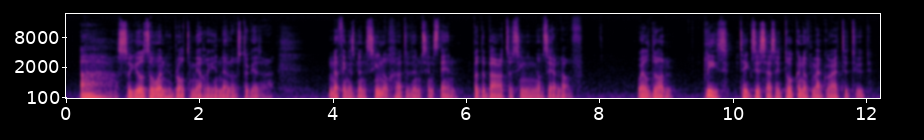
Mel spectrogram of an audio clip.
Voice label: breton french

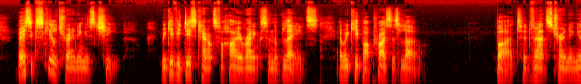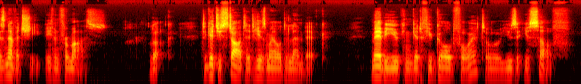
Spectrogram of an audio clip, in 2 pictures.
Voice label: high elf male lowborn

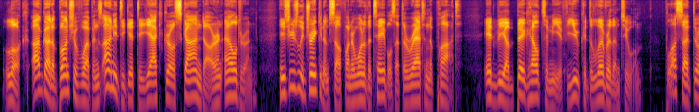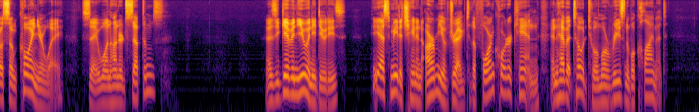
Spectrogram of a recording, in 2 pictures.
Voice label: male imperial audition, voice acting

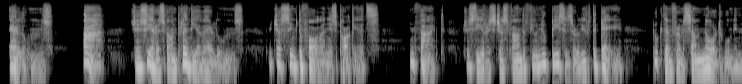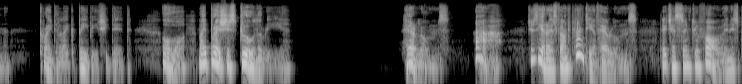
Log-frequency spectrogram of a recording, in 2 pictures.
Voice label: khajiit audition; skywind

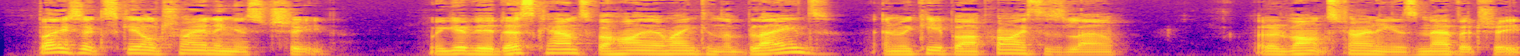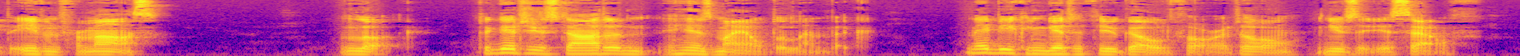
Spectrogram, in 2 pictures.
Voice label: high elf audition, voice acting

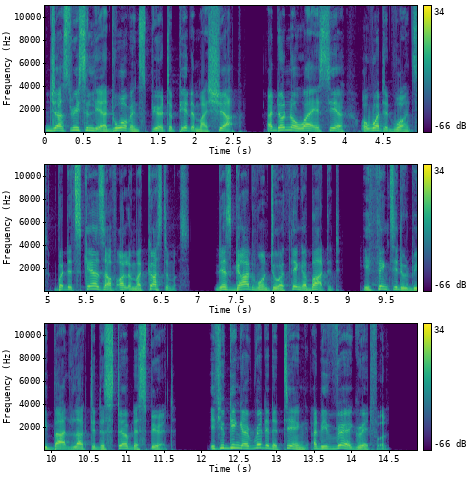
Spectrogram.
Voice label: male african

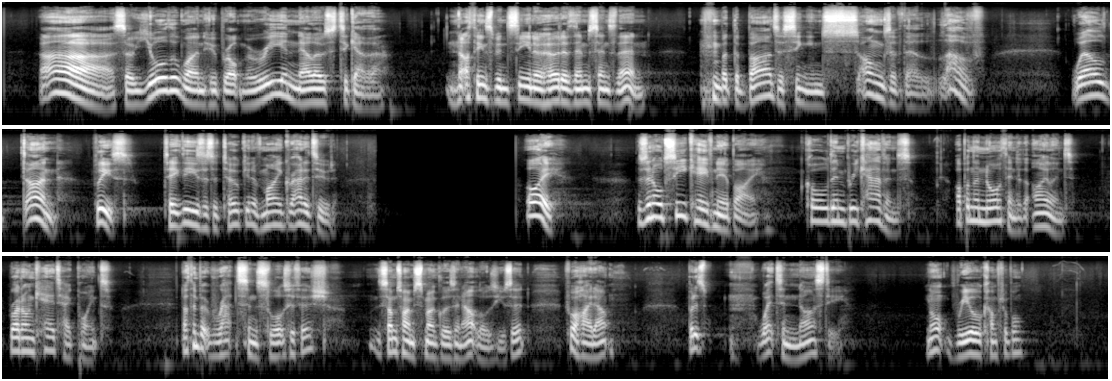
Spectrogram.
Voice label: audition, breton; skywind

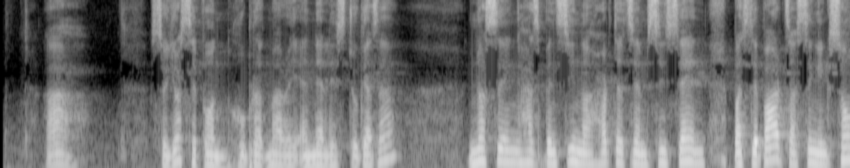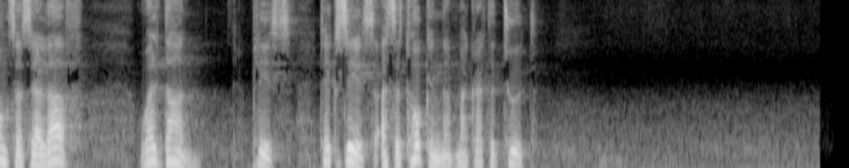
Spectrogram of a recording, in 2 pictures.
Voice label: voice acting breton french; skywind

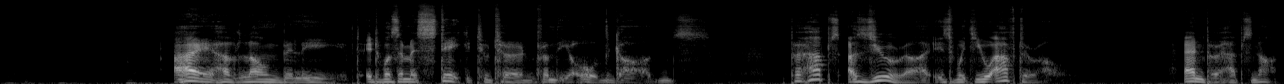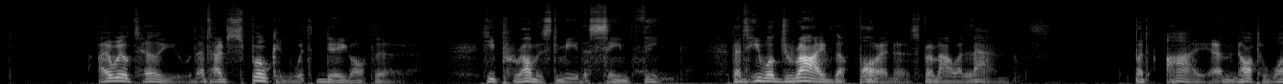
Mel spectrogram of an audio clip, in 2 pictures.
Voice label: dark elf male, voice auditions

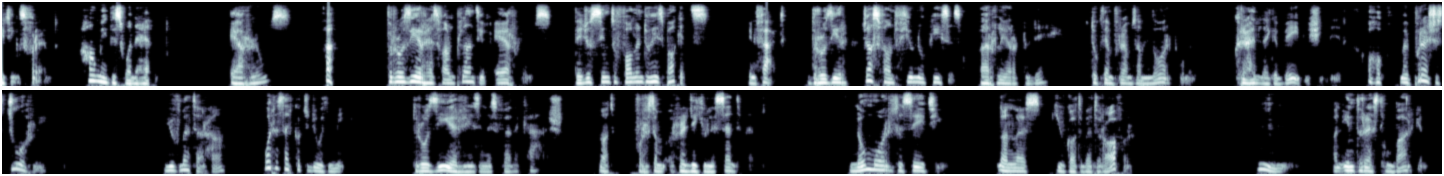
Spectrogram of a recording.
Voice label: male khajiit; drozhirr

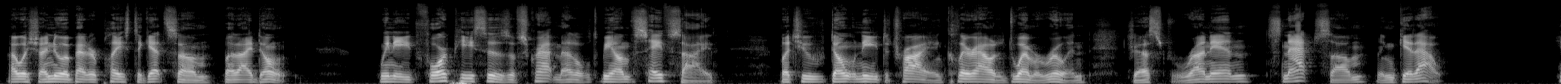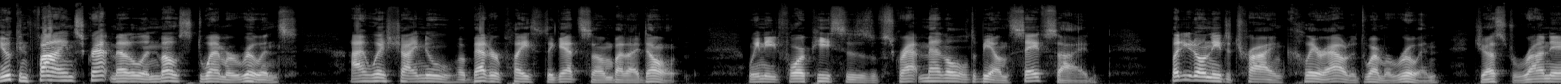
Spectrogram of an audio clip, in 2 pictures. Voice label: wood elf, wood elf voice auditions

